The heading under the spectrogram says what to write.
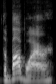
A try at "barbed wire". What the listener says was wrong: It's barbed wire, not bob wire. It's not Bob's wire. Barbed wire.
